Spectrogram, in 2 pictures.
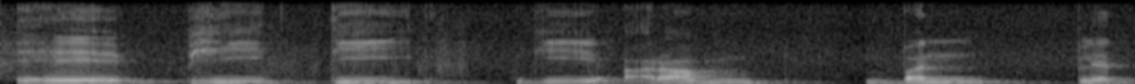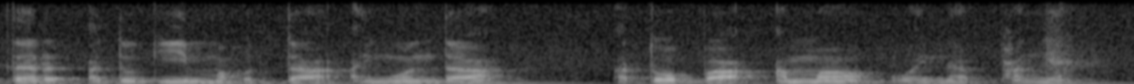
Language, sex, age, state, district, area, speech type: Manipuri, male, 45-60, Manipur, Churachandpur, urban, read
